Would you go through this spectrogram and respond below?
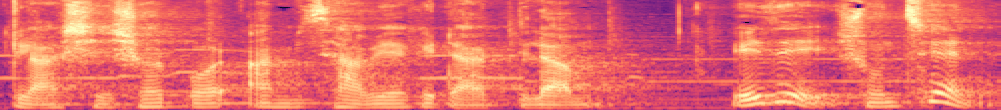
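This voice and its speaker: A man's voice: on the low side, wildly swooping pitch, moderate pace. A man playing a poor, humble young slum boy who earnestly narrates his own romantic audio story. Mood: shy, humble. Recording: echoey reverb with music bed. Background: music.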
